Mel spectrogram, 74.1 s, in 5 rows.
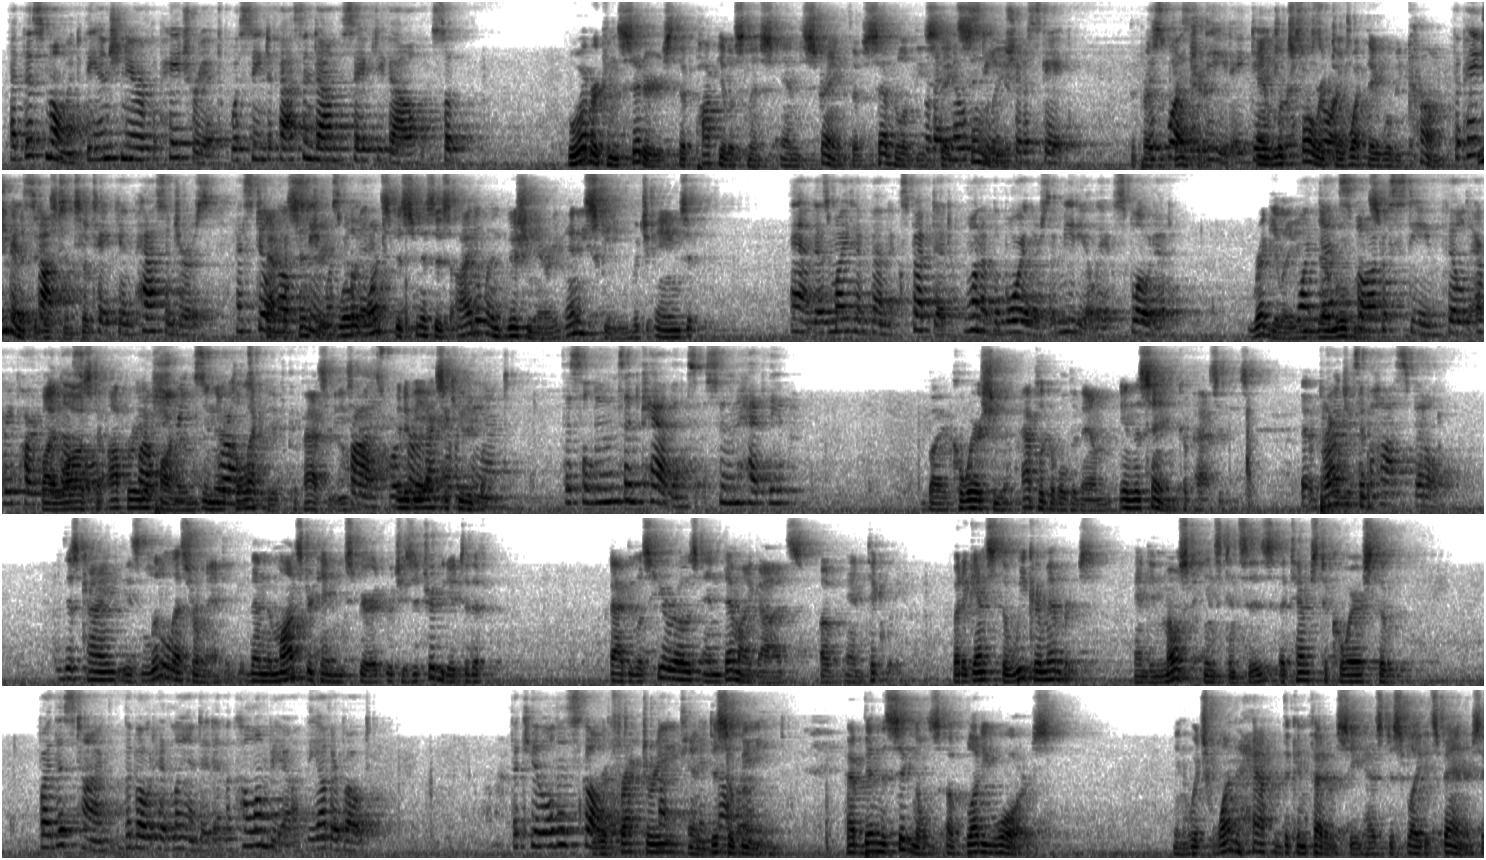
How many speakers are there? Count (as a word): two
